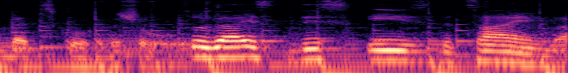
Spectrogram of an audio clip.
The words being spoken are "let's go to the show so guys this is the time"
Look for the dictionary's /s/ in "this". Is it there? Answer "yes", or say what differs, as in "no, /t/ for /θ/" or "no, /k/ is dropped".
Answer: yes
